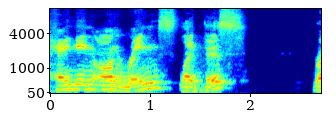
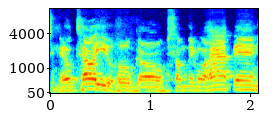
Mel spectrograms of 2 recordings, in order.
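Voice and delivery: ordinary talk, nothing marked

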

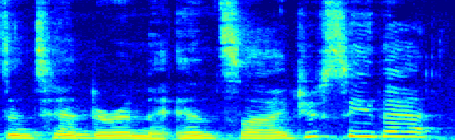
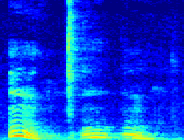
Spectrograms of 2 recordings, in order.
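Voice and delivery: ordinary talk

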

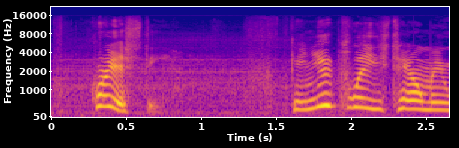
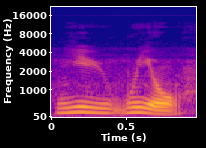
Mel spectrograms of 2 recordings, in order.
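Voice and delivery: low threat; 7 semitones lower, 5 dB quieter, slower than usual. Acted. Threatening the missing girl.

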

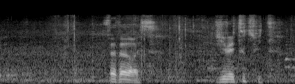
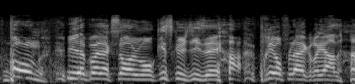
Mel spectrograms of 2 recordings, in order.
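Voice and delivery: triumphant gotcha; 7 semitones higher than usual. Real, not acted. Fan triumphs catching the fake.

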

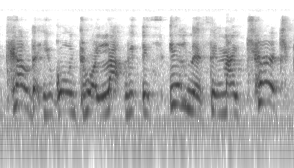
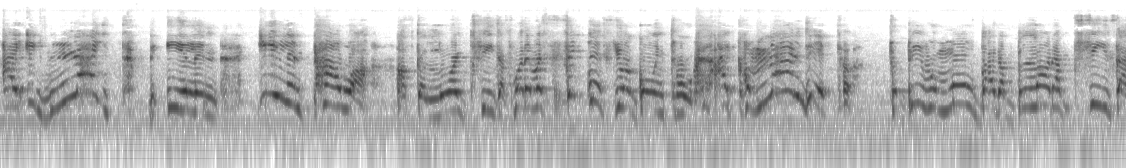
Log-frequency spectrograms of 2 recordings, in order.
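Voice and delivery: commanding healing prayer; 4 semitones higher than usual. Real, not acted. Preacher commanding sickness out of listeners, fervent prayer.

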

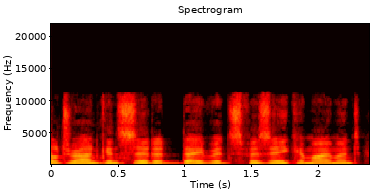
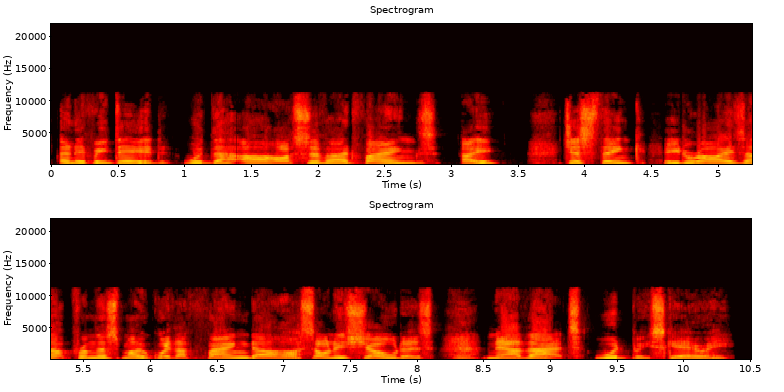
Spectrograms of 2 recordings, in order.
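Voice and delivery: higher-pitched, incredulous mockery; David teasing; 7 semitones higher than usual. David needling Lydia about a fanged arse, mocking. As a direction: wind Lydia up with the absurd picture.

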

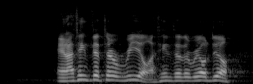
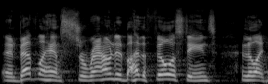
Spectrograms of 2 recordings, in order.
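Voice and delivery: normal talking voice

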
